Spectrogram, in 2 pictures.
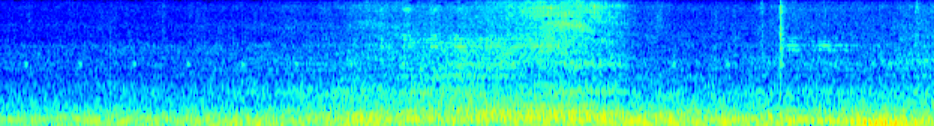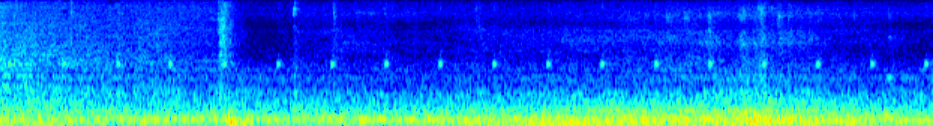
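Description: Street traffic heard from inside a waiting car's cabin: a steady engine hum, with vehicles driving past, the loudest pass about three to four seconds in. An even ticking of the car's turn-signal indicator, about two to three ticks a second, grows clearer in the second half.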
